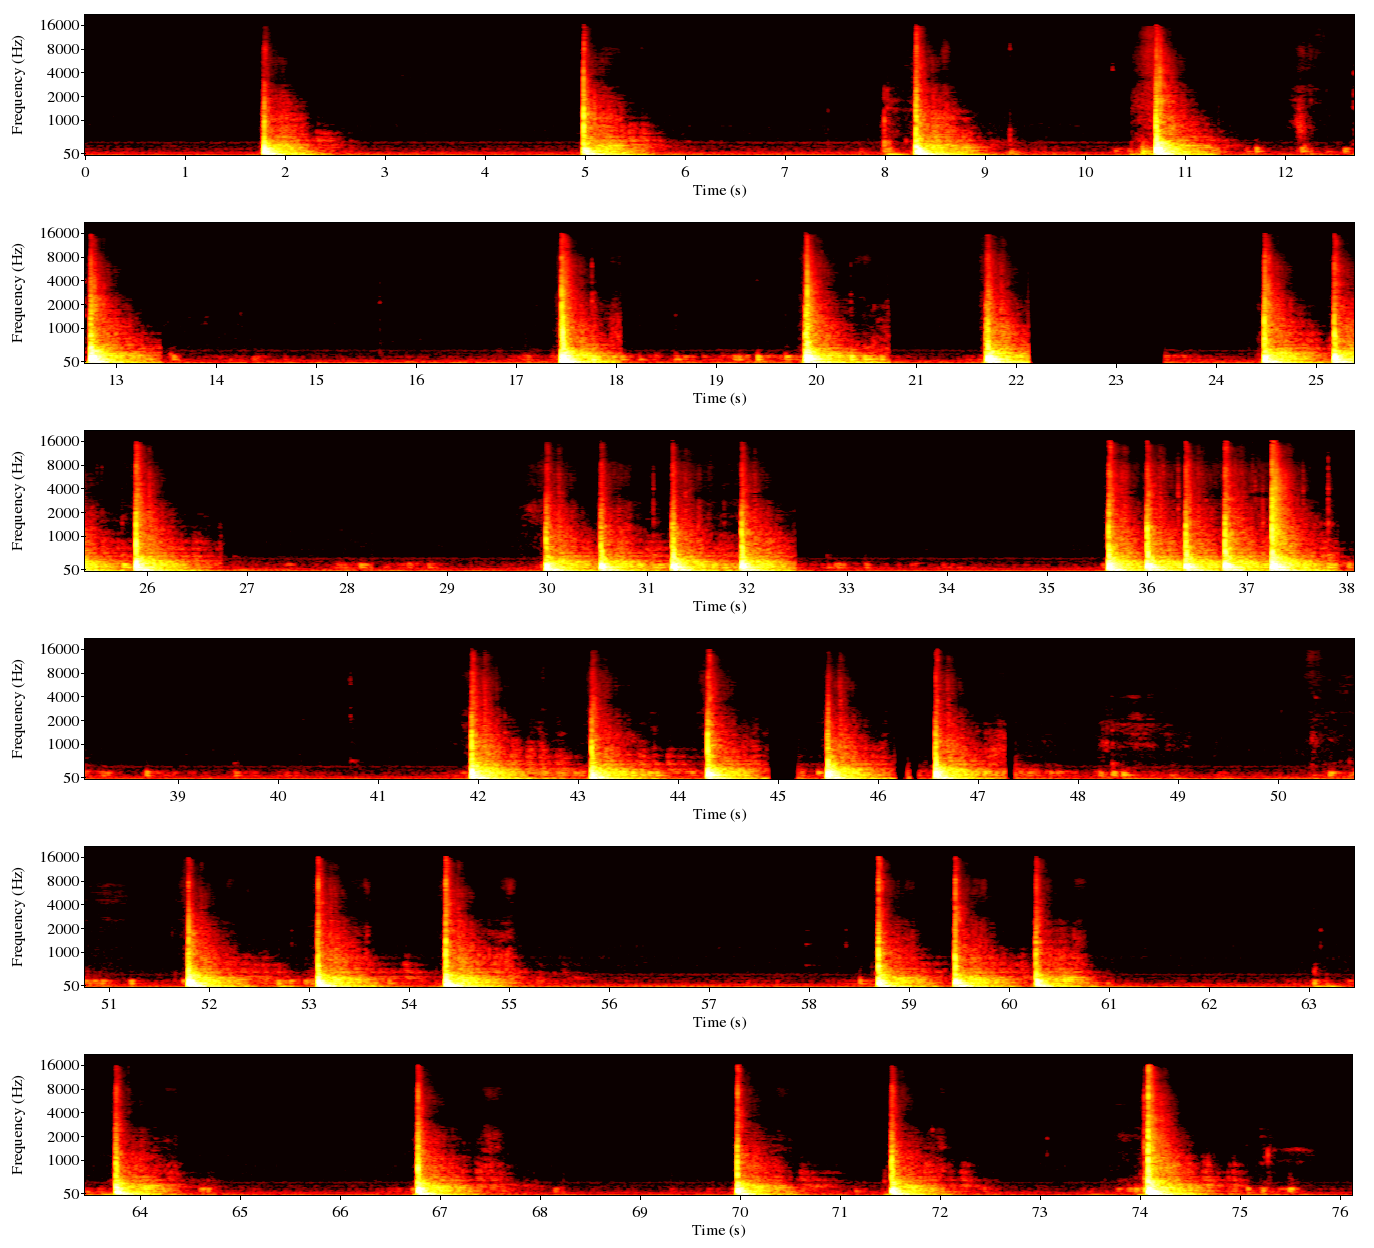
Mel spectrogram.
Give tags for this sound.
creepy; door; heavy; horror; muffled; pound; pounding; punch; slam; slamming; stomp; wall

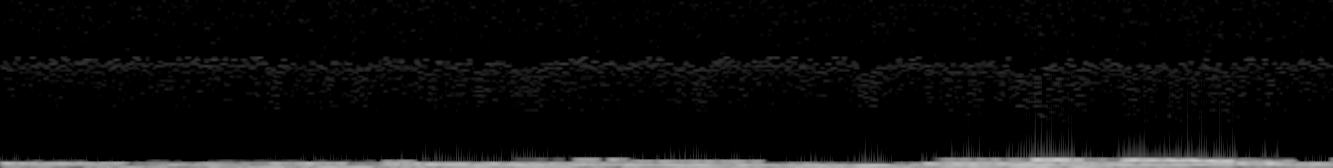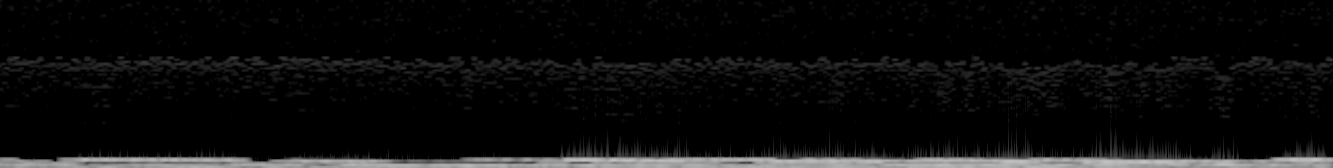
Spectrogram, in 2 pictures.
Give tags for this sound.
image; sound; space; synth

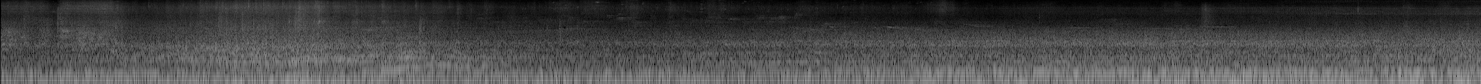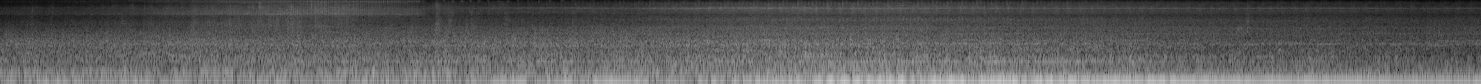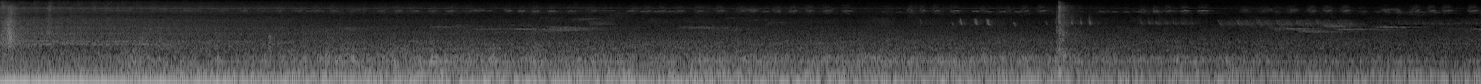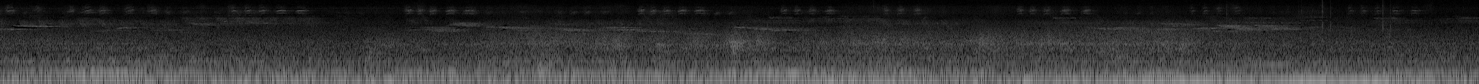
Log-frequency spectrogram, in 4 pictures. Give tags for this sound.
ambiance; ambience; ambient; bike; birds; cars; field-recording; people; soundscape; street; summer; traffic

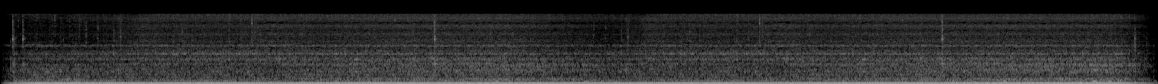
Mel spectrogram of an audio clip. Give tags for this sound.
ice; refrigerator; frozen; refrigeratory; cold

